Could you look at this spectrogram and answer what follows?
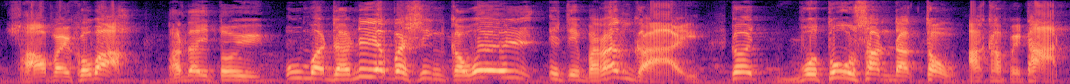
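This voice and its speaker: An actor playing a scheming, blustering village candidate in an Ilocano radio comedy drama, with an Ilocano Filipino accent and a theatrical, drawn-out delivery. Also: male voice, fairly high pitch, big pitch swings, a bit bright, heavily acted. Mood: grandly persuasive. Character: scheming, blustering male village election candidate, bitter after losing.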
